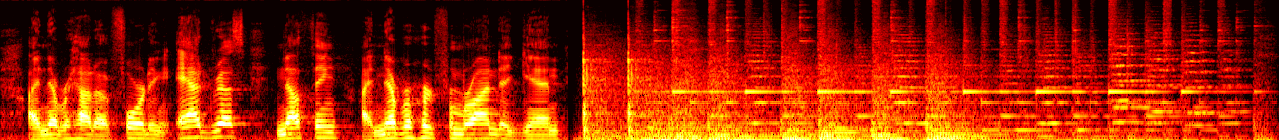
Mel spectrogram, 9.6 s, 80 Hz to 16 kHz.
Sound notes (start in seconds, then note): 4.3 gavel bangs; 4.4 tense music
